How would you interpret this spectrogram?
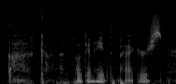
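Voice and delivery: hissed under the breath, fast; angry whisper. Real, not acted. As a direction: spit it out in a sharp fast whisper. Bitter aside about hated rival.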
